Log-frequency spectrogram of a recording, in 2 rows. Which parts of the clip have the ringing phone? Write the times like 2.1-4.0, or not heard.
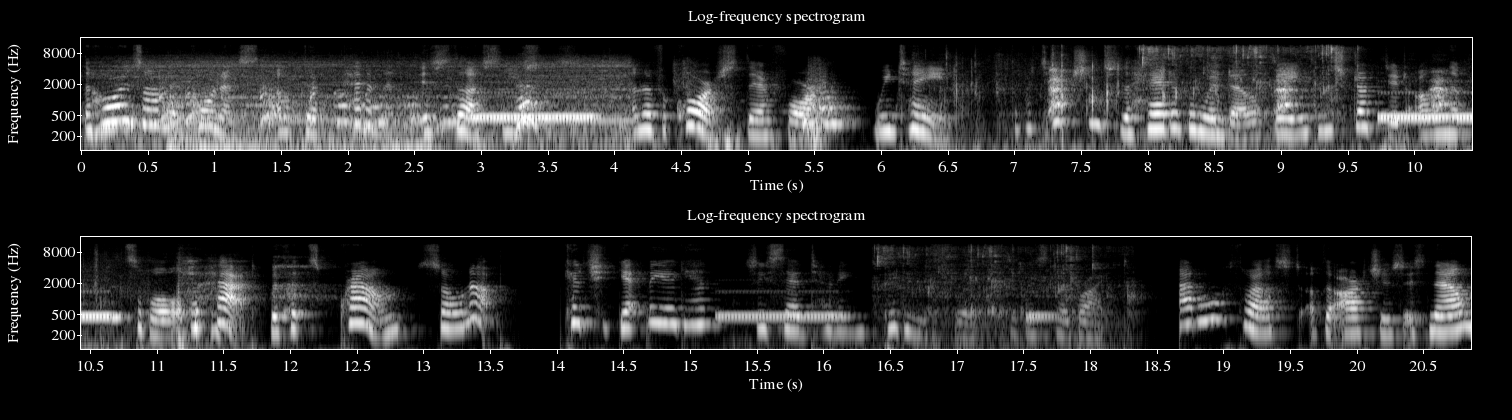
2.9-4.0, 9.7-11.3, 15.2-17.8.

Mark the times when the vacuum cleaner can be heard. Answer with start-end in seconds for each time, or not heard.
0.0-4.2.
